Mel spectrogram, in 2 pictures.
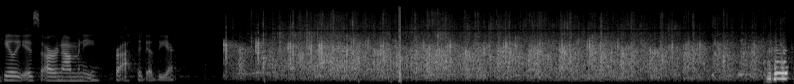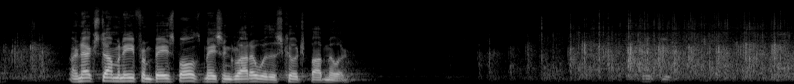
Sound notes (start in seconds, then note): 2.2 audience applauds; 12.6 audience applauds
